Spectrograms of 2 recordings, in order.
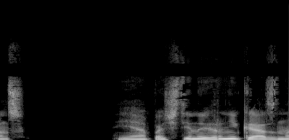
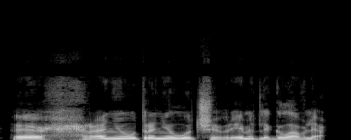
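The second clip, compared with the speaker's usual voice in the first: plain reading voice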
